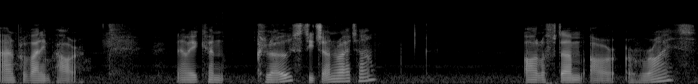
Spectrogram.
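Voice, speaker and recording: A man with a German accent speaks at a fairly slow pace in a fairly low pitch, with ordinary pitch variation and long, frequent pauses. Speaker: flight simulator youtuber. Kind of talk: tutorial.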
